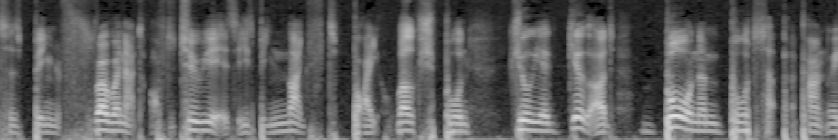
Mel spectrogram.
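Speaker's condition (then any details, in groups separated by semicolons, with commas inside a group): No condition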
